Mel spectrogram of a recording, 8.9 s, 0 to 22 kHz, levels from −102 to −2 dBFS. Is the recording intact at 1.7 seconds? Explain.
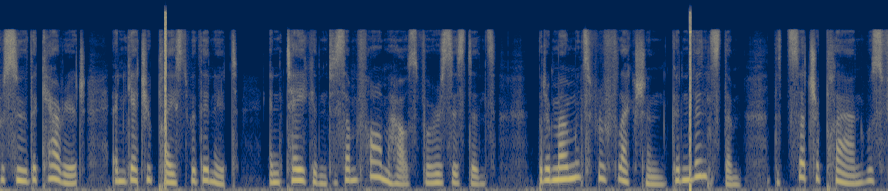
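No. At about 1.65 s there is an uninitialised buffer: one block, roughly 12 ms and consistent with a 512-sample buffer, played out before the speech was written into it. Stale memory became samples, heard as a brief, loud digital noise burst. On a waveform it appears as a sharp spike, and on a spectrogram as a broadband vertical stripe.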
